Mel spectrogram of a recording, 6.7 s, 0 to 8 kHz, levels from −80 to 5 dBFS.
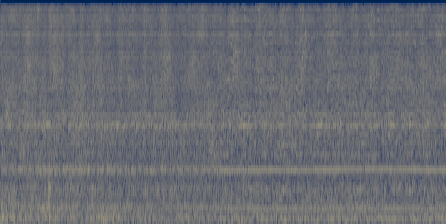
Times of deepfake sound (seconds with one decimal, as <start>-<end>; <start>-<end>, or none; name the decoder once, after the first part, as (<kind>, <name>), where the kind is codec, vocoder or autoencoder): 0.0-3.3 (codec, ZipCodec)

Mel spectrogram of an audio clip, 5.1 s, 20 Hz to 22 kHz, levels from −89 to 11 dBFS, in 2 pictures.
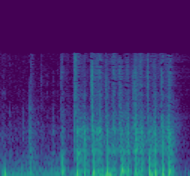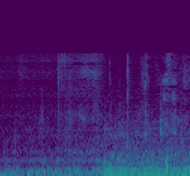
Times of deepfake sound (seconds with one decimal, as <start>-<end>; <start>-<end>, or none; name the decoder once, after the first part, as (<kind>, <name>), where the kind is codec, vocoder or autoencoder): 0.8-3.9 (codec, ZipCodec)

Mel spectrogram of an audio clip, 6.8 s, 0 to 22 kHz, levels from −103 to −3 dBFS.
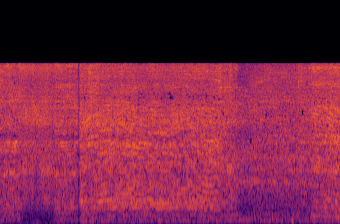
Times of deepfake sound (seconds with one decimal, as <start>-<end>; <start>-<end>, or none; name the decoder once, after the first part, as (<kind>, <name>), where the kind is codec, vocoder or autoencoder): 0.4-1.1 (codec, ZipCodec)

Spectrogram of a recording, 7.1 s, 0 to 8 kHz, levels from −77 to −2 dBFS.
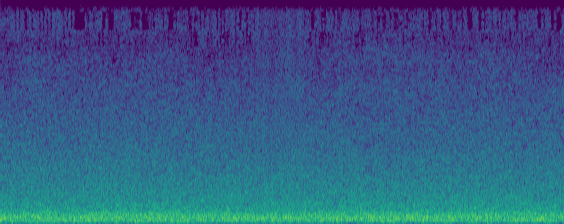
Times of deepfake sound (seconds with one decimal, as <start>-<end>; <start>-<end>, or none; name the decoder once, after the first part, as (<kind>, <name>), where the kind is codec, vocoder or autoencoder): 3.2-3.8 (codec, ZipCodec)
